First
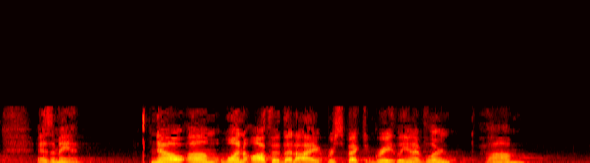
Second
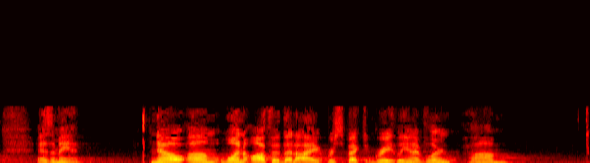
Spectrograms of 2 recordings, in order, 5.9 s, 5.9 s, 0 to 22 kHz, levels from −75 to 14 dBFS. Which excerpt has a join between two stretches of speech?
second; 1 cut; at 4.6 s

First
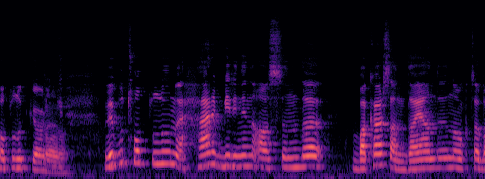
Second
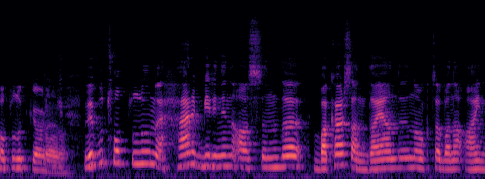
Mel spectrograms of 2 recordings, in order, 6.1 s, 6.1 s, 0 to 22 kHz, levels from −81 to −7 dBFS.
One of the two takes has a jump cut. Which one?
second; 2 cuts; at 1.0 s, 3.9 s

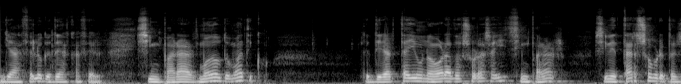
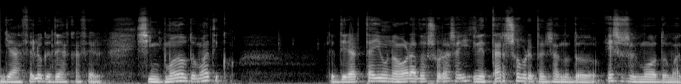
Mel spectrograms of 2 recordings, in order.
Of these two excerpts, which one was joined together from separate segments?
second; 2 cuts; at 1.6 s, 4.7 s

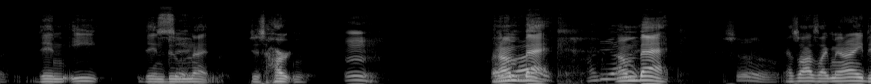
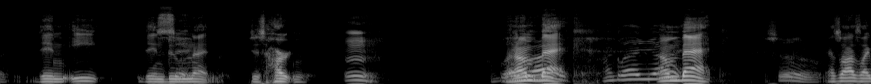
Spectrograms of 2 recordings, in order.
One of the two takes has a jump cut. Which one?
first; 2 cuts; at 4.9 s, 6.0 s

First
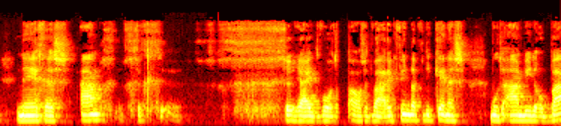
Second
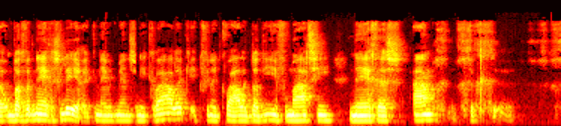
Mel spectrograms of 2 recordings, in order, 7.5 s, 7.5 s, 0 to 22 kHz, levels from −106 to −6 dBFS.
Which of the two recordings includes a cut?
second; 2 cuts; at 1.8 s, 2.9 s

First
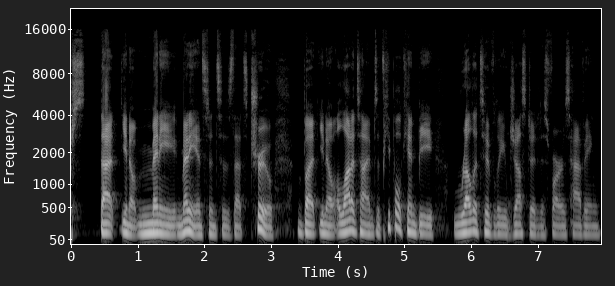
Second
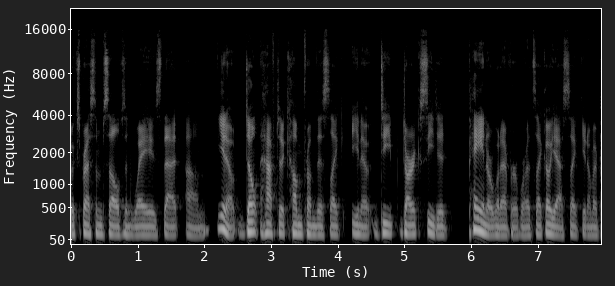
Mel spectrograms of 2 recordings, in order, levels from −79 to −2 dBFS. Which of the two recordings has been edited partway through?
first; 3 cuts; at 1.6 s, 4.7 s, 6.5 s

